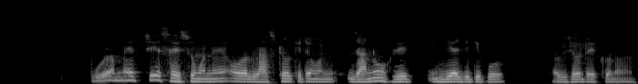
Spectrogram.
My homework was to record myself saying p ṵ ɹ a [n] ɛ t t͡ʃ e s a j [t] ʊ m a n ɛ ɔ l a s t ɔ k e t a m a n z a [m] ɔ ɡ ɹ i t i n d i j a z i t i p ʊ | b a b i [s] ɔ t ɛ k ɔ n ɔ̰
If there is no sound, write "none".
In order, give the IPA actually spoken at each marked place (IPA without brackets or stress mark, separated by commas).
m, s, n, s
